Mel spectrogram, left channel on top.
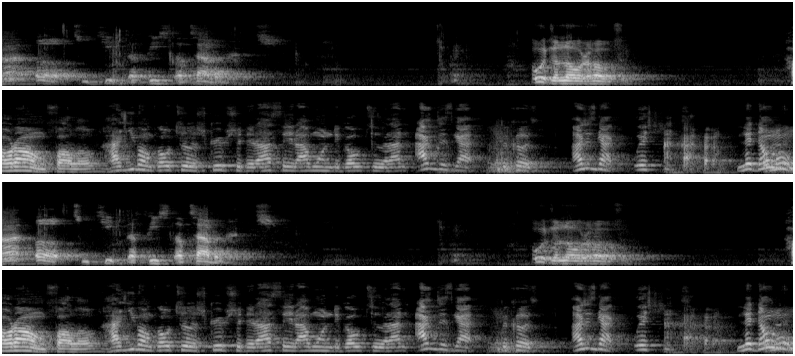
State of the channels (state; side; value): normal; both; correlation 0.85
